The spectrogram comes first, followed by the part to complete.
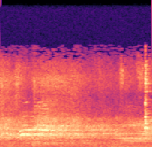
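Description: High-pitched shouting voices in an ice hockey arena, with one sharp, slightly rising call about half a second in.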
